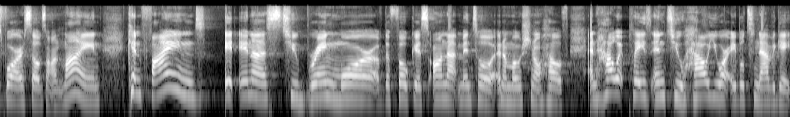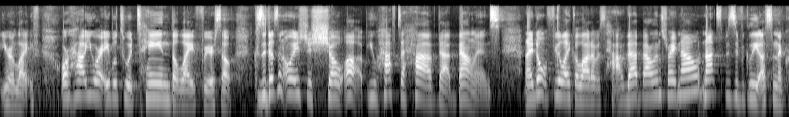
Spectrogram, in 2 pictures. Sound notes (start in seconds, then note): none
